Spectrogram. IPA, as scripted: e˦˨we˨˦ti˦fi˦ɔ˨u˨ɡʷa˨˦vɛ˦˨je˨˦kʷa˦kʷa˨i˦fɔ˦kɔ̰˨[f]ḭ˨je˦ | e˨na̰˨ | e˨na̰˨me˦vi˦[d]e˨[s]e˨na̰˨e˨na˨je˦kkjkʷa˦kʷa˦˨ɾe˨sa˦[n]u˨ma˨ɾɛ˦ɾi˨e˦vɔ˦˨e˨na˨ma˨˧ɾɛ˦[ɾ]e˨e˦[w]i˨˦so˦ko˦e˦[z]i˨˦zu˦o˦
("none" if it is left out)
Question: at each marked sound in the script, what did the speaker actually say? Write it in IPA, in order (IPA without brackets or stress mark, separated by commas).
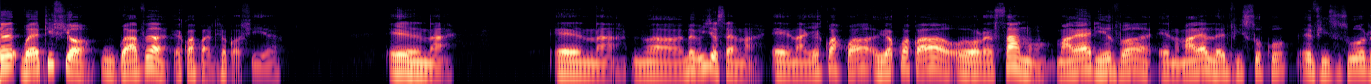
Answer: f, d͡ʒ, s, n, l, v, v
